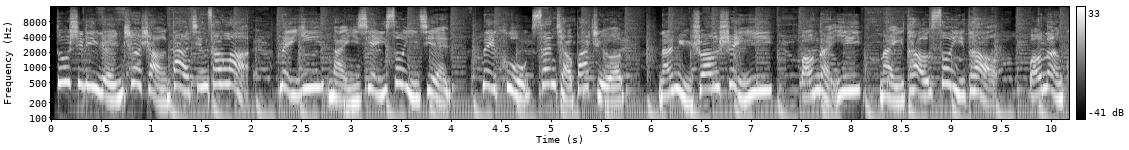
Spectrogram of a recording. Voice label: 女-促销; 都市丽人

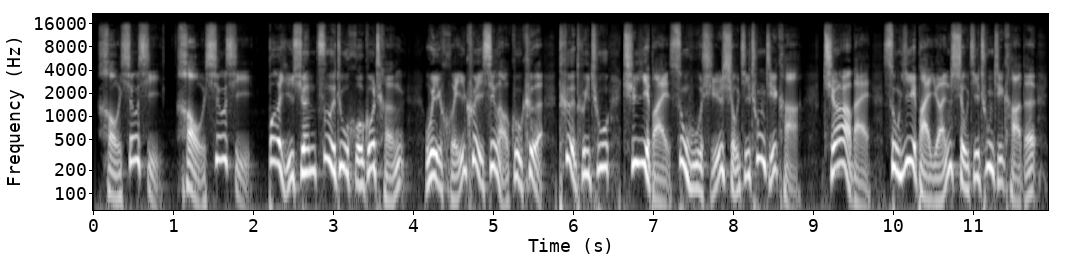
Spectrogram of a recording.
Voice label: 男 促销; 火锅城促销

